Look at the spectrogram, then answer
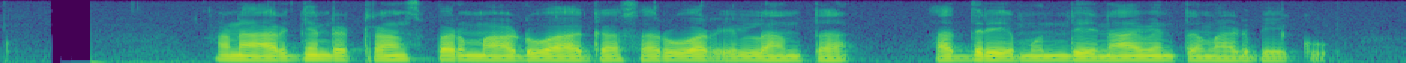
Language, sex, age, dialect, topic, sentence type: Kannada, male, 31-35, Coastal/Dakshin, banking, question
